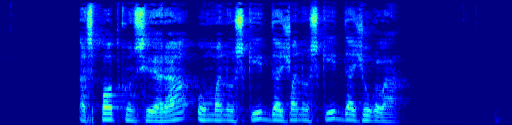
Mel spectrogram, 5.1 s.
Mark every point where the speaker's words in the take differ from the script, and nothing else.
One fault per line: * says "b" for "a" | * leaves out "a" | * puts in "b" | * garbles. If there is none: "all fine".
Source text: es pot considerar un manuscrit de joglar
* puts in "manuscrit de"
